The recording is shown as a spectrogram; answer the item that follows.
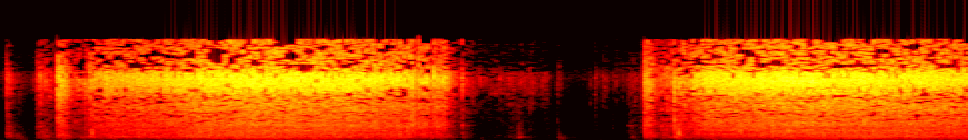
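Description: Carriage of a domestic punchcard knitting machine pushed across the needle bed to knit a patterned row: two passes, each a steady mechanical rush with a high hiss lasting about two and a half seconds, with a pause of about a second between them.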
